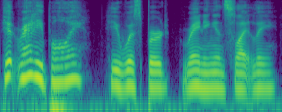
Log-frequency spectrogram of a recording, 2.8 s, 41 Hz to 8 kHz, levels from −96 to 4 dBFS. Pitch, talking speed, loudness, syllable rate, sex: 150 Hz, 170 wpm, -19 LUFS, 5.1 syllables/s, male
